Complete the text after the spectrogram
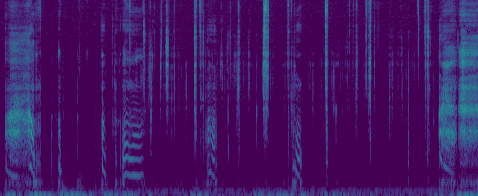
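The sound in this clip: Chocolate being chewed and melted in the mouth, with many soft, sticky, wet smacks and squishes in an uneven rhythm. Brief voiced sounds come at the start and end.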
